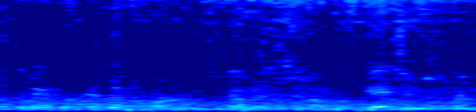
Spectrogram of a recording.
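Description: Faint voices of passers-by over the steady running noise of a moving mobility scooter.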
